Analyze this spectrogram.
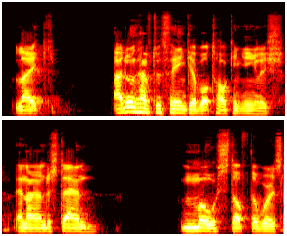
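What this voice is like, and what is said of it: Swedish accent in English. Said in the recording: “I still have my Swedish dialect”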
